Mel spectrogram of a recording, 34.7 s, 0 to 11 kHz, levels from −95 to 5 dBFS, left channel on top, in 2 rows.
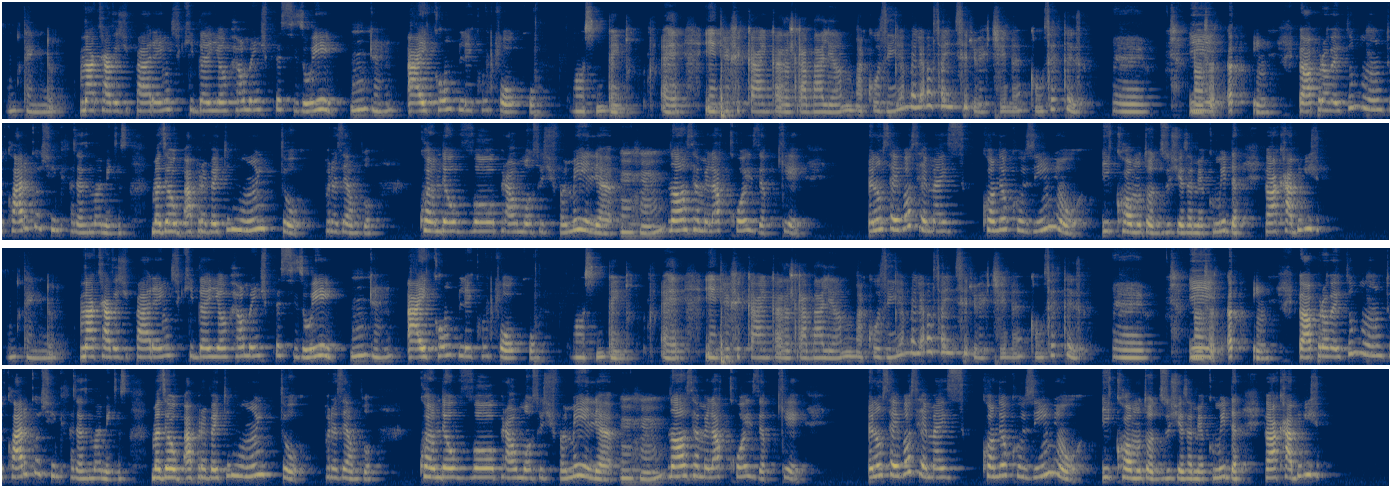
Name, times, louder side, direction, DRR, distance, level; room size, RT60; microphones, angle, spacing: voice 1, 0.1-0.7 4.4-4.9 7.1-7.9 8.2-13.5 14.6-15.2 25.1-25.7, equal, 10° left, 5 dB, 1.8 m, -34 dB
voice 2, 1.0-4.1 5.1-6.7 13.9-14.3 14.8-15.2 15.6-18.9 19.2-21.0 21.4-22.0 22.6-25.0 25.7-27.3 28.2-29.2 29.6-30.8 31.1-33.8, right 2 dB, 30° right, 9 dB, 1.0 m, -29 dB
23.5 x 11.0 x 3.8 m, 0.41 s
head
